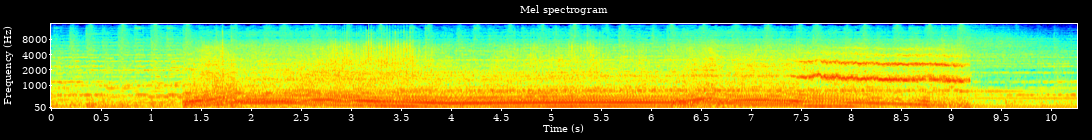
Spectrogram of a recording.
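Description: A sports car engine revving: the pitch climbs about a second in, settles into a steady drone, climbs again briefly and then falls away, with a high tyre squeal over the last second or two before everything cuts off abruptly. Background music plays underneath.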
